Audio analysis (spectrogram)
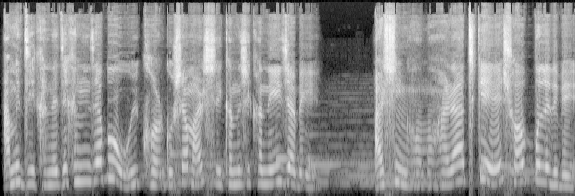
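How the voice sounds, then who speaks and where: A clever mother goat from a children's cartoon, acted by a woman, calm and deliberate. The voice is very high and slow, with soft music underneath. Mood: sly, composed. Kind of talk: children's cartoon story dialogue.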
